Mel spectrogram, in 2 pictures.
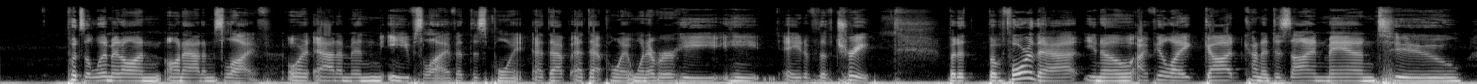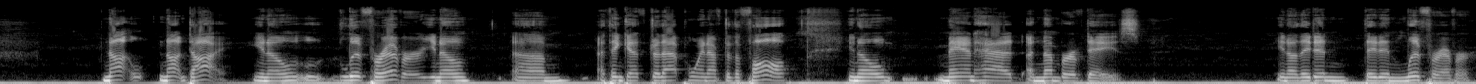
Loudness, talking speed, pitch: -19 LUFS, 155 wpm, 155 Hz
